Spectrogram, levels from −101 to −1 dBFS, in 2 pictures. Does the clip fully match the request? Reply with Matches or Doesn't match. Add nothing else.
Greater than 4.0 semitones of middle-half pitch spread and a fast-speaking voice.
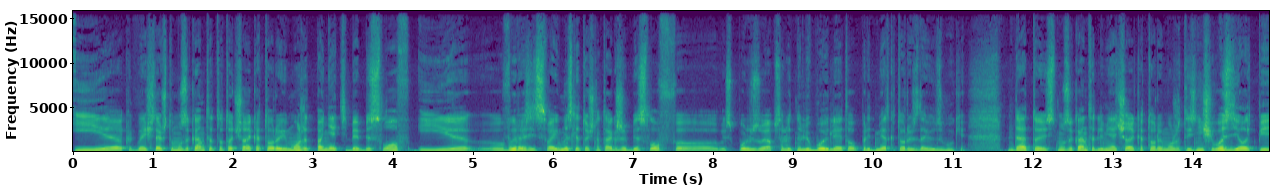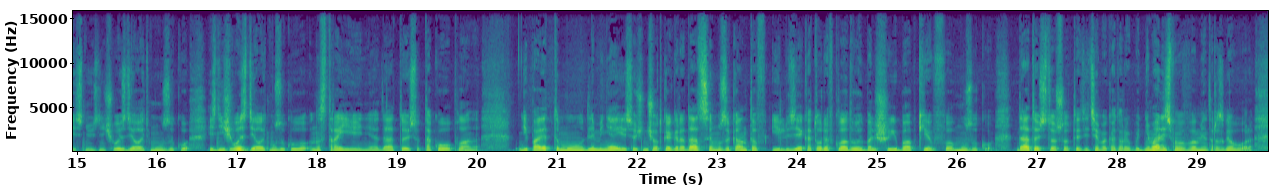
Doesn't match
